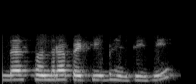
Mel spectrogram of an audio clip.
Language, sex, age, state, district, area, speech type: Hindi, female, 30-45, Madhya Pradesh, Seoni, urban, conversation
